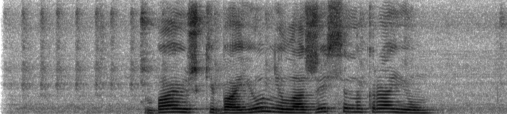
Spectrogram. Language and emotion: Russian, neutral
